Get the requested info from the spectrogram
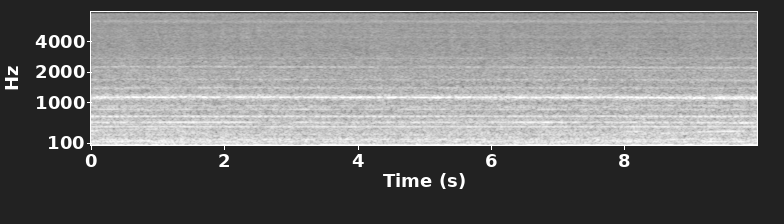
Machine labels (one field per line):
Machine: fan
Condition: normal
